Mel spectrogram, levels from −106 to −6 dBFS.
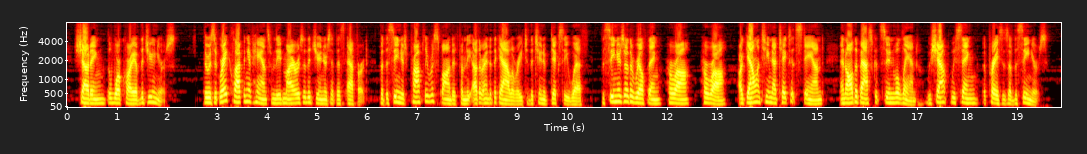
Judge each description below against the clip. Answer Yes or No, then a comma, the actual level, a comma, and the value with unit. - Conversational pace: No, fast, 215 wpm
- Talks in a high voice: No, medium, 155 Hz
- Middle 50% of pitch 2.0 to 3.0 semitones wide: No, average, 3.8 semitones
